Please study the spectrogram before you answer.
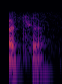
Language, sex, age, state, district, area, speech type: Bengali, male, 30-45, West Bengal, Purba Medinipur, rural, conversation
